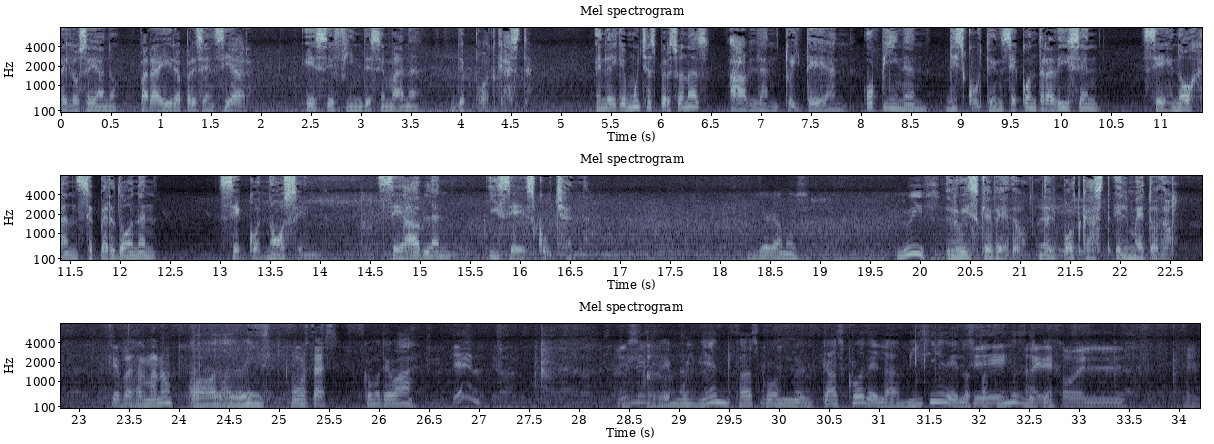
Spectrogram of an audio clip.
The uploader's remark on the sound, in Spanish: JPOD Binaural. Un episodio pódcast grabado en sonido binaural, por las calles de Madrid, de camino a las Jornadas de Podcasting de España.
